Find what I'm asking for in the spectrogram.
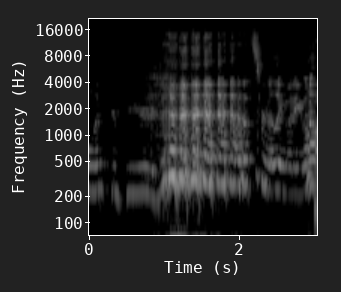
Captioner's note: laughing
